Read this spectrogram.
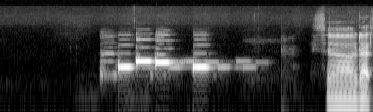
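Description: A phone plays a short rising chime.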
